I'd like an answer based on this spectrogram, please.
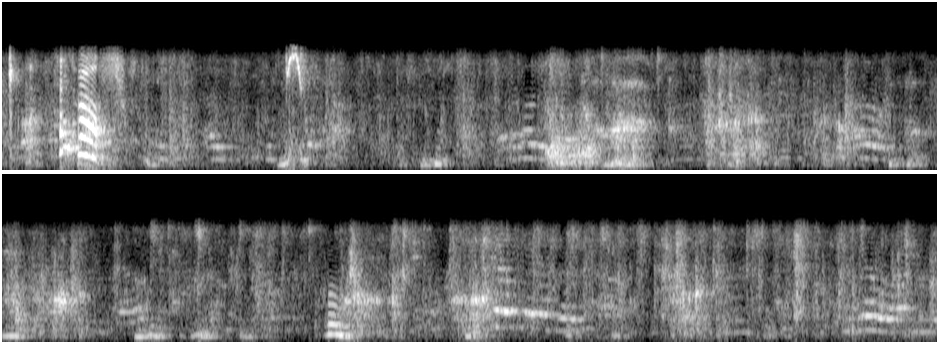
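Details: A male English Bull Terrier pup at home grumbles and whines in a wavering, talkative run of moans, telling his owner off.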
